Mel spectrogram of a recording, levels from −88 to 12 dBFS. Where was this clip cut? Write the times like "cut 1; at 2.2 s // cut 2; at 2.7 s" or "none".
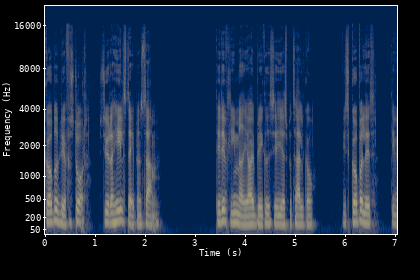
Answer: cut 1; at 1.0 s // cut 2; at 3.6 s

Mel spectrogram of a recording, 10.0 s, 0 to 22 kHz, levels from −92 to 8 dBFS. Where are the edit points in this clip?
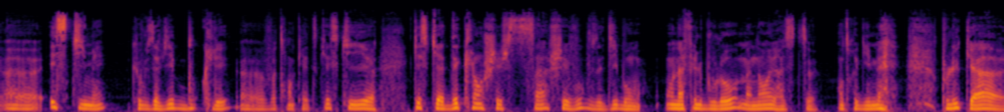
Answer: none

